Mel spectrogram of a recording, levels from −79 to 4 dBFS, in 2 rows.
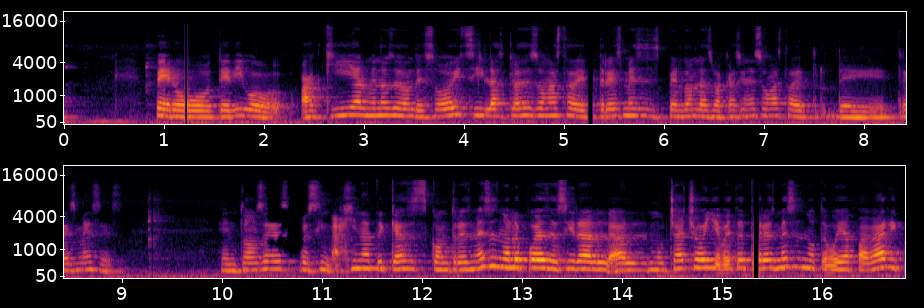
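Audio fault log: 1.21–1.24 s, 5.24–5.30 s, 9.30–9.32 s, 15.32–15.38 s: gap between stream segments. The speech cuts out abruptly into digital silence for about 31, 55, 21 and 59 ms, with hard edges on both sides. The spacing fits 2-second segment boundaries, where consecutive segments' timestamps do not quite meet and the player pads the shortfall with silence. Nothing is missing from the speech; each hole adds time rather than removing audio.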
